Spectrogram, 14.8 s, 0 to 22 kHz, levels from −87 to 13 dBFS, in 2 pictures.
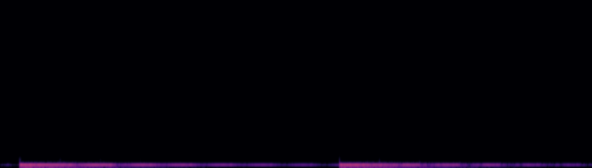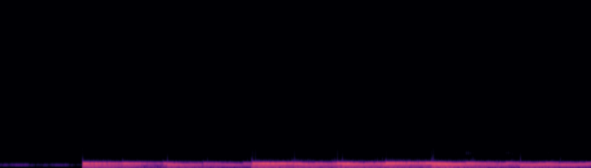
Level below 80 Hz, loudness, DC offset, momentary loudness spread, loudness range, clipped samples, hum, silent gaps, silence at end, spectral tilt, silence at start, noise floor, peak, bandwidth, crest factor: -52 dBFS; -33 LUFS; under 0.1%; 22 LU; 18 LU; under 0.1%; none; none; 0 s; -12 dB/octave; 0.25 s; -69 dBFS; -16 dBFS; 1.3 kHz; 18 dB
